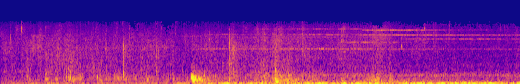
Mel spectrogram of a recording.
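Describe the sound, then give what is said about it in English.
A train rumbles steadily through a tunnel, with deep low-end roar, rhythmic clanks and a high metallic wheel squeal running throughout, sounding close and enveloping. “Sounds like a train.”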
